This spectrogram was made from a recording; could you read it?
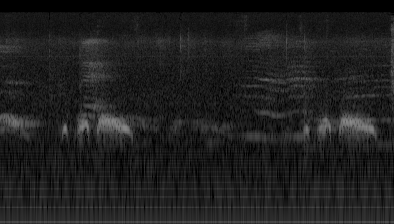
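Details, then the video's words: Spotted dove kept at a bird farm in Ba Vì, Hanoi, Vietnam, cooing in the morning: two low mellow phrases, each a couple of short soft notes leading into a longer drawn-out coo, about three seconds apart. "CHIM CU GAY HAY mỗi buổi Sáng"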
